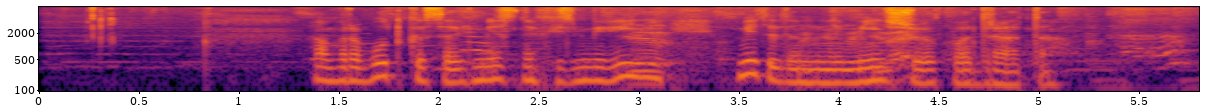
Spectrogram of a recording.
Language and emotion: Russian, neutral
